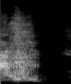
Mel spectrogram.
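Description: A single sharp sneeze bursts out loudly and cuts off abruptly, followed by near silence and a faint trailing breath.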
